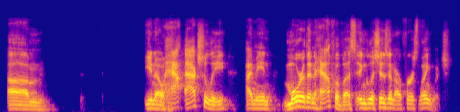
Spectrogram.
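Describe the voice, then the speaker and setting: A man's voice: medium pitch, a bit bright. A man hosting an online group meeting, talking loosely with many fillers. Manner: rambling, many "you know" fillers. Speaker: meeting host. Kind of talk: casual group call chat. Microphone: video call.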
